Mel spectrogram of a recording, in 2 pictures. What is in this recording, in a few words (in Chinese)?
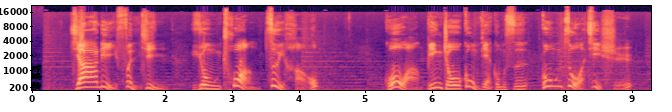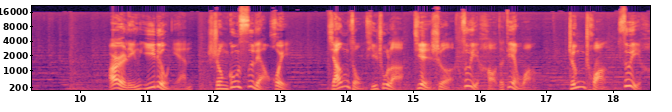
男 专题, 国语男声配音, 浑厚; 国网滨州供电公司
